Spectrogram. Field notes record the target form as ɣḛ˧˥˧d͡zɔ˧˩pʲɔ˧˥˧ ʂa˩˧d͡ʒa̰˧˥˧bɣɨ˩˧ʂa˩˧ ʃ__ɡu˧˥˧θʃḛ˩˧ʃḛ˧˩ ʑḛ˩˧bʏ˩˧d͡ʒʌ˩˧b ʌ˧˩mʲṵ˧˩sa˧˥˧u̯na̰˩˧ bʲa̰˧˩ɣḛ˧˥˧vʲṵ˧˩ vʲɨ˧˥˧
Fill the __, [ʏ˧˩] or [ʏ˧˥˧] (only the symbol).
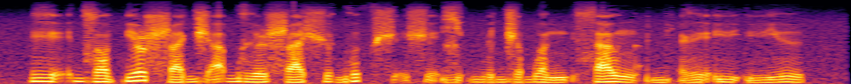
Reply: ʏ˧˩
